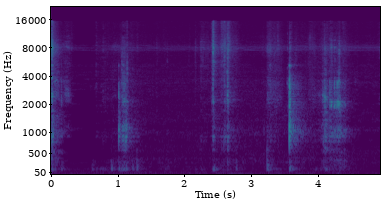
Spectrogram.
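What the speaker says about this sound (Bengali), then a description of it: "আমি পেঁয়াজ কাটছি" A knife chops onion on a board in uneven bursts of close, dull knocks and scraping strokes separated by short pauses, with no one speaking.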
